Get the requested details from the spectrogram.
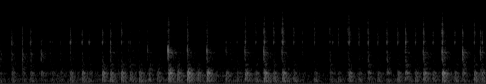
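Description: Long purple-painted fingernails tap and scratch along a solid, white-painted wooden door frame moulding. The result is a quick, uneven stream of short, dry clicks and knocks with a hollow woody tone in the mid-low range, bright nail ticks on top, and faint scratchy rasps between them.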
